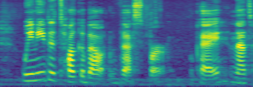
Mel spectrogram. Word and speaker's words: VSEPR: okay that's per be I know it's the SE but it's pronounced ves okay valence shell electron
